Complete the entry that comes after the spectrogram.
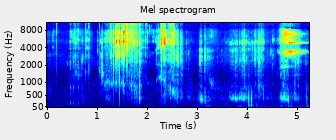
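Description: Potato chips crunch loudly up close in several separate bursts of biting and chewing, with short quiet gaps between the crunches.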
